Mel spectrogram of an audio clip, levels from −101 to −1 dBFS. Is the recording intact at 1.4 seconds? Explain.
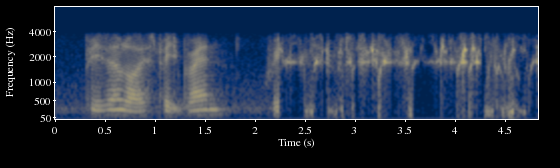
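Yes, at 1.4 seconds the speech comes through intact, carried on a narrowband mobile line at about 12.2 kbps with nothing interrupting or damaging it at that point.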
